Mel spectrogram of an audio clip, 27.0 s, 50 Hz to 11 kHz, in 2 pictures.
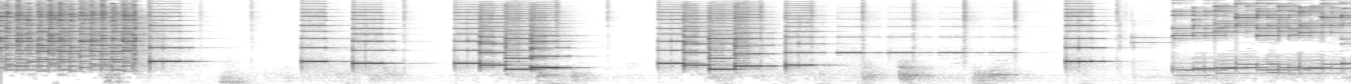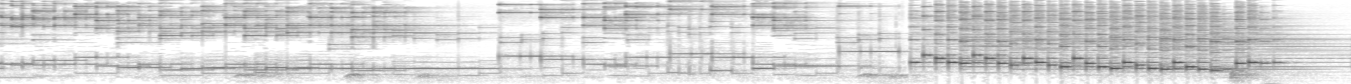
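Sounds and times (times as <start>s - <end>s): phone ringtone: 0.0s - 2.0s, 10.7s - 27.0s
bell-like chime melodies: 11.3s - 26.5s.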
